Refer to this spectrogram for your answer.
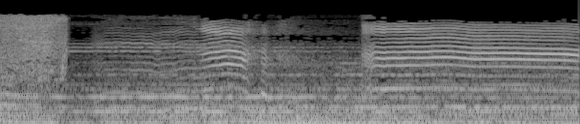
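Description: A baby boy cries loudly and without pause, a strained, high-pitched wail with wavering, rising and falling pitch and a few harsher bursts as the sobs swell.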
